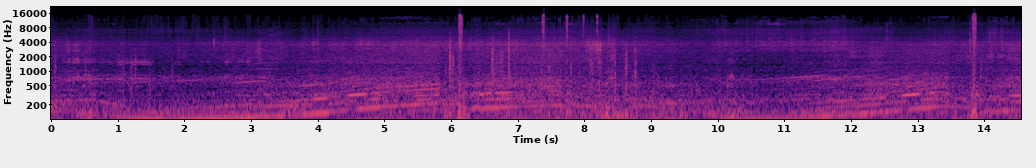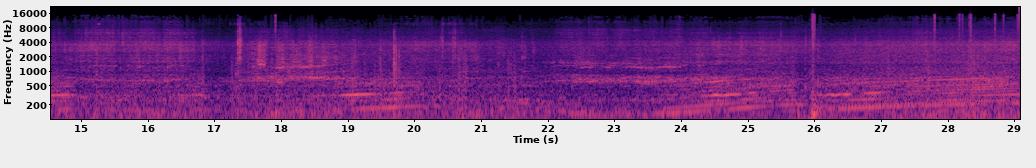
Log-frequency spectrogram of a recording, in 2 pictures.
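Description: Car engine under hard acceleration on a circuit, heard from inside the cabin: the pitch climbs through each gear and drops back at every shift, several times over, with road and tyre noise beneath.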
